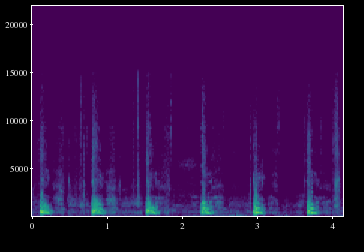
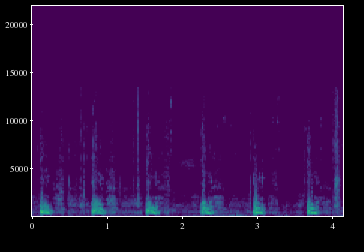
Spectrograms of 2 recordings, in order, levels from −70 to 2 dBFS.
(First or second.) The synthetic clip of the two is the first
